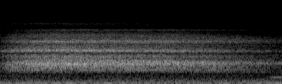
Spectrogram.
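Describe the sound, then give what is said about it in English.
A long, deep exhale through an open mouth during a guided breathing exercise, a soft airy breath that swells and slowly fades over a steady tonal background drone. “Take a deep breath in. Expand the belly, rib cage, chest. Fill yourself up. And mouth open, breathe out.”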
